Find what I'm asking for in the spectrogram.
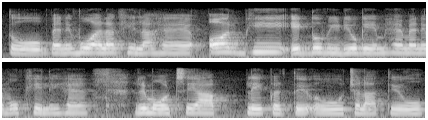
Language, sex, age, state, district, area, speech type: Hindi, female, 18-30, Rajasthan, Jaipur, urban, spontaneous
